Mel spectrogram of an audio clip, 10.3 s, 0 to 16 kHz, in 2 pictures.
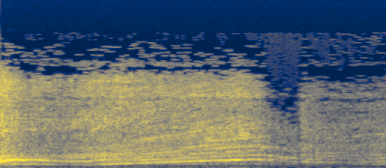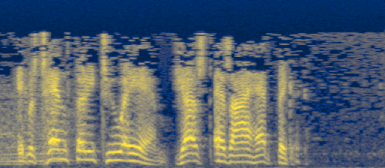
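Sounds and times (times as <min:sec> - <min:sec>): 
car engine roaring and revving as it pulls away: 0:00.0 - 0:06.5
speech: 0:05.4 - 0:09.3.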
